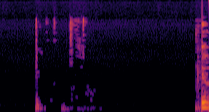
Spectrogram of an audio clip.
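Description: Near silence: room tone with a few faint, short clicks in the first second.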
